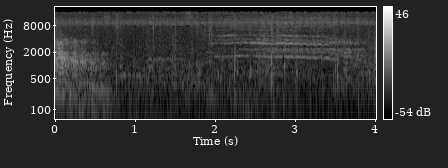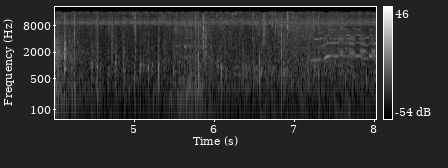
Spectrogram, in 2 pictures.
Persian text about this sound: نه من اسب کوچیکو میخوام. یه کره اسب.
